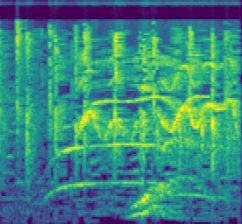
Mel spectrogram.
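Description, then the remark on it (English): A crowd applauds for the band with steady, dense clapping, while rising and falling whoops and cheers ring out over it at a fairly loud, even level. “How about we hear for the band one more time?”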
